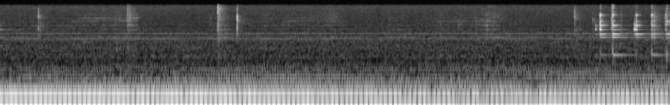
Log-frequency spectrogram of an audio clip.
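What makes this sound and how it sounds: An empty, clear glass two-compartment rectangular food container, without its lid and held hollow over a grey surface, is tapped with long acrylic nails and fingertips. Light, bright clicks and clinks sound against a steady low hum, growing quicker and denser near the end.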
